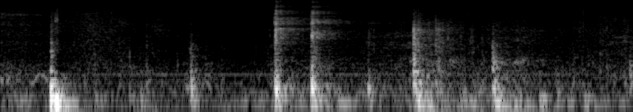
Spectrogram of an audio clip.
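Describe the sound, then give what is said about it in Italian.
A faulty chair is shifted and adjusted, with a series of irregular wooden knocks and thumps, one heavy bang, then several lighter clunks spread over a few seconds. “Scusate, ho un problema alla sedia.”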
